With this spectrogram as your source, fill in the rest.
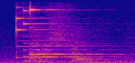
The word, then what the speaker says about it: La Chomb: 라숑브는 더 룸이라는 프랑스의 라샹브르에서 따온 말인데요. 그 약간 영어식 표현으로 쓴 말인데 사실 스펠링은 LA 라 CHAMBRE 라샹브르 이런 느낌인데 拉胸脯这个词的话，它是来自于法语，这个法语怎么读呢？我来问一下。프랑스어 어떻게 읽어요? 라숑.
